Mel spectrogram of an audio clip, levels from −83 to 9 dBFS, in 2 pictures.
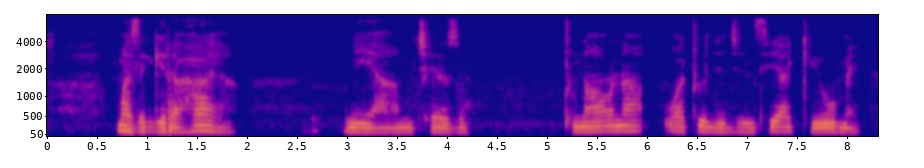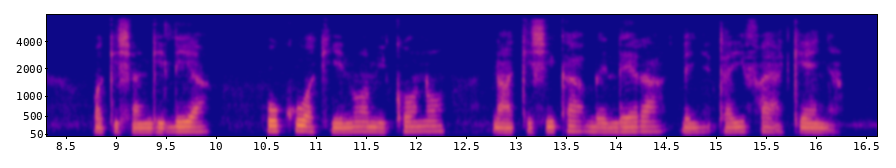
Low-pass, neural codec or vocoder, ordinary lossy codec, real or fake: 7.2 kHz; codec, 16 kHz, 8 kbps, FreqCodec, smaller model; MP3, 48 kbps; fake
